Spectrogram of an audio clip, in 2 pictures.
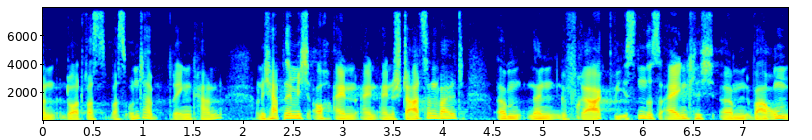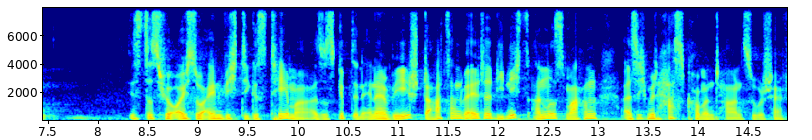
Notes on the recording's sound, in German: Im RP-Zelt beim Campfire-Festival in Düsseldorf.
